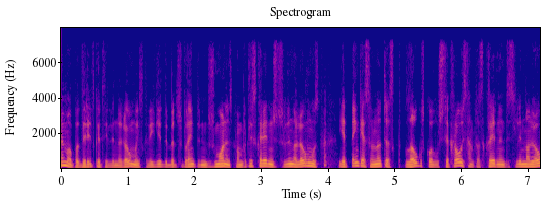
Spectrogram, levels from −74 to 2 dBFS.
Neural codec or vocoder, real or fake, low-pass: codec, 16 kHz in and 24 kHz out, 0.8 kbps, FocalCodec, streaming, 65536 codes; fake; 7.2 kHz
